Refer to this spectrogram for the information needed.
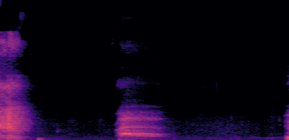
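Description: Two sharp, hissing sneeze bursts about a second apart, with a third starting at the end.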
